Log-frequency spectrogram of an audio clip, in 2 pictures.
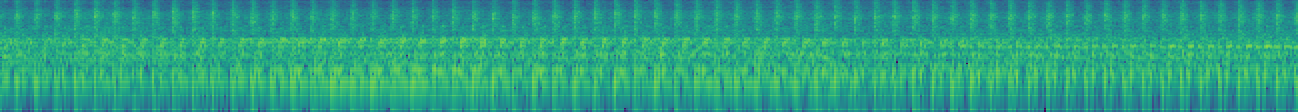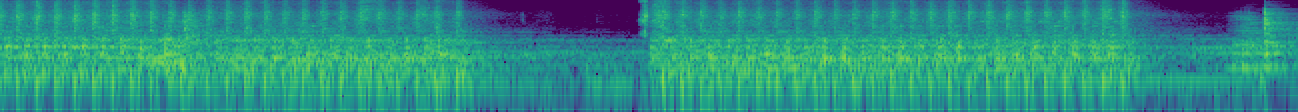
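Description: Air-driven pump of an air-over-hydraulic bottle jack chattering rapidly as it drives a hydraulic press ram against a stuck steam-cylinder piston. It cuts out briefly about two-thirds of the way through, runs again, and stops near the end.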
